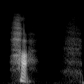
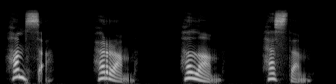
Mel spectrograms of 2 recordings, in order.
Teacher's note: When you say ha, you should feel that little puff of air. · It's all about that airy, breathy quality. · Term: ha sound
